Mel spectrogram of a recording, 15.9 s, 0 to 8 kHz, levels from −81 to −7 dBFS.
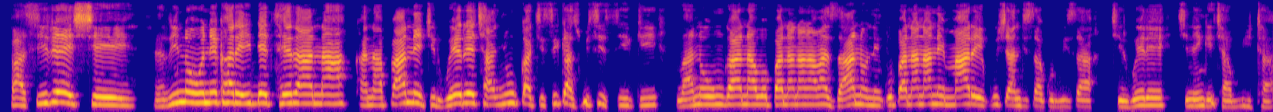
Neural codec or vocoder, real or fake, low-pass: none; real; 7.2 kHz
